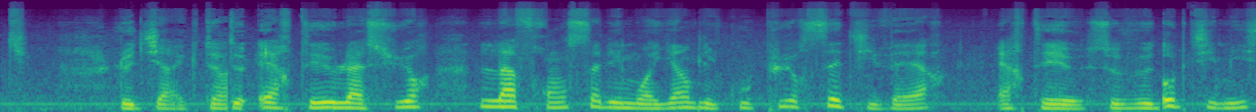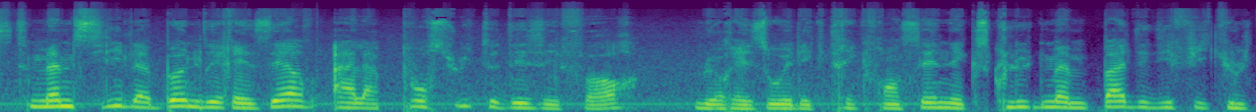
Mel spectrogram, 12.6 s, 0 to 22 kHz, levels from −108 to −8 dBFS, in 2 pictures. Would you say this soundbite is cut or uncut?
cut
